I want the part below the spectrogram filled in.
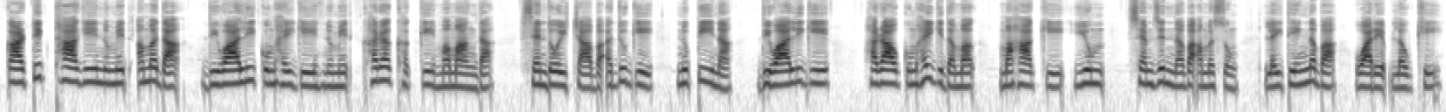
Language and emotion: Manipuri, neutral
